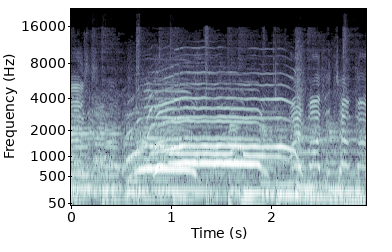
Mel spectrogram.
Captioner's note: cheering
